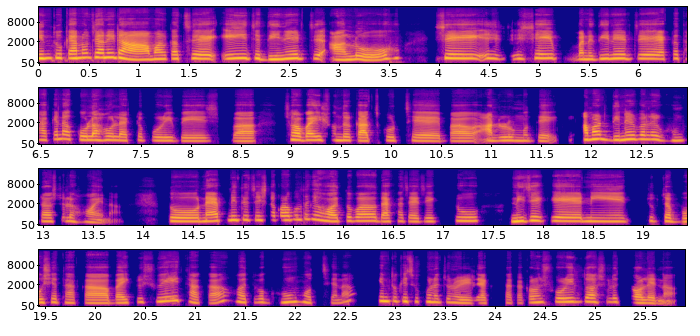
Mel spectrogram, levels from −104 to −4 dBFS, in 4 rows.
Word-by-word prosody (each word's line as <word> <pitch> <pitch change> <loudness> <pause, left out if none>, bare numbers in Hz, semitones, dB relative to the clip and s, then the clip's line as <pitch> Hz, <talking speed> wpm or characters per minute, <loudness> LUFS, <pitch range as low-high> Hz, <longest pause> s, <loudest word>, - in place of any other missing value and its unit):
কিন্তু 280 +2 +6
কেন 280 +1 +8
জানি 325 0 +8
না - - +11 0.2
আমার 235 +2 +3
কাছে 255 +2 0 0.4
এই 280 - +6
যে 270 - +4
দিনের 250 +5 +5
যে 250 - +1 0.2
আলো, 200 +3 +2 0.8
সেই, 275 -2 +6 0.6
সেই 280 -1 +4 0.3
মানে 220 0 +1
দিনের 260 +1 +3
যে 260 - +2 0.2
একটা 240 +3 -7
থাকে 240 +3 -5
না? 290 - +3
কোলাহল 235 -1 +1
একটা 220 +2 -14
পরিবেশ 185 -2 -5 0.3
বা 180 -1 0 0.5
সবাই 230 -2 +5
সুন্দর 220 -1 -3
কাজ 190 0 +4
করছে 205 -1 -8 0.3
বা 180 - -3 0.3
আলোর 205 +2 -1
মধ্যে, 185 -1 -8 0.4
আমার 290 +3 +6
দিনের 255 +4 +2
বেলায় 275 -2 0
ঘুমটা 205 +2 -8
আসলে 225 +1 -8
হয় 170 -5 -6
না। - - -27 0.5
তো 230 - -1 0.3
ন্যাপ 235 +2 +4
নিতে 290 +1 -1
চেষ্টা 290 +1 -5
করা 285 0 +2
বলতে 315 +2 -6
কি? 320 - -2
হয়তোবা 235 +2 +1 0.2
দেখা 210 +2 -3
যায় 205 -1 -3
যে - - -9
একটু 240 +3 -10 0.6
নিজেকে 240 +1 0 0.3
নিয়ে 215 -1 -2 0.3
চুপচাপ 220 -3 -4
বসে 205 +2 -3
থাকা 185 -1 -3 0.2
বা - - -6
একটু 195 +4 -17
শুয়েই 290 +5 -2
থাকা, 185 -4 -5 0.2
হয়তোবা 220 -2 -5
ঘুম 220 +3 -2
হচ্ছে 195 -1 -11
না। 260 - -10 0.3
কিন্তু 280 -1 +1
কিছুক্ষণের 250 -4 -4
জন্য 210 -2 -8
রিল্যাক্স 175 0 -7
থাকা। 180 -1 -13
কারণ 215 +2 -3
শরির 245 +1 -1
তো - - -1
আসলে 235 +1 -10 0.2
চলে 185 -2 -1
না - - -10
230 Hz, 170 wpm, -24 LUFS, 205-260 Hz, 0.8 s, না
